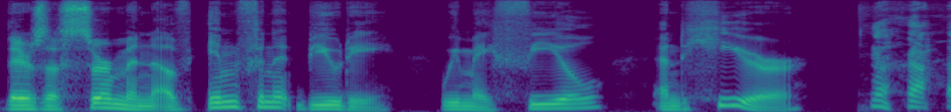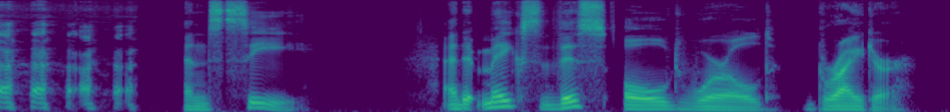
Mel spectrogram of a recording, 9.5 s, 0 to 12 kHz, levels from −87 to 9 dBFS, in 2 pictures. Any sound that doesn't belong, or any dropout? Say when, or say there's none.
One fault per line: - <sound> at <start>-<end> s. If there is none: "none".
- laugh at 4.3-5.5 s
